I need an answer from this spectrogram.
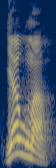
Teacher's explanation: यौमा वाउलीन है, वाउ साकिन से पहले ज़बर, वाउलीन नरमी से अदा करेंगे।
